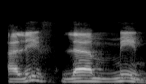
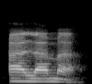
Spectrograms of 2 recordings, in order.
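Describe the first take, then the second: First: Each letter is said by its full name. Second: The letters are blended as plain sounds. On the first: The speaker calls it right. "you pronounce the name of the letter, not how it sounds" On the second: The speaker calls it wrong. "It's not it's not alama"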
